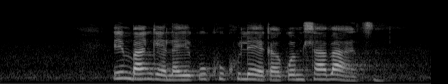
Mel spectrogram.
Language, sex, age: Swati, female, 21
